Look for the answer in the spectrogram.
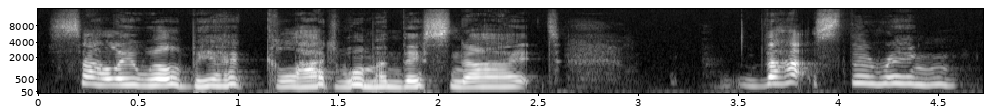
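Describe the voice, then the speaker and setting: A man's voice: very high voice, slow pace, dry recording, clean studio sound, voice pushed up. A man voicing a garrulous, wheedling old working-class London woman who mumbles and rambles in an audiobook. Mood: effusive relief. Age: older. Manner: mumbling, rambling, effusively grateful.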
